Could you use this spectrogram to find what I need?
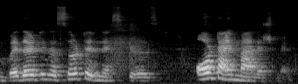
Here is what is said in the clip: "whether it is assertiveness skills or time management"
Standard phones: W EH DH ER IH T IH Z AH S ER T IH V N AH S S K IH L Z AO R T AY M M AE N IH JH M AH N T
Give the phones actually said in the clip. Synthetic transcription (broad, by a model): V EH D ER IH T IH Z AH S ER T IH N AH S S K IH Z AO R T AY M M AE N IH JH M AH N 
